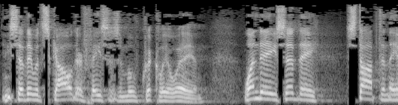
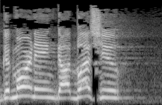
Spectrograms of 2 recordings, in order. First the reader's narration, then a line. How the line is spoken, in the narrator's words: I started yelling out to them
